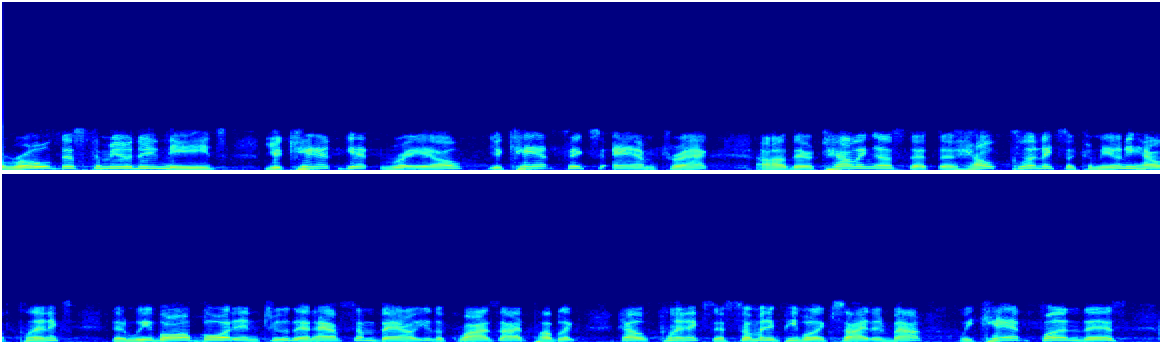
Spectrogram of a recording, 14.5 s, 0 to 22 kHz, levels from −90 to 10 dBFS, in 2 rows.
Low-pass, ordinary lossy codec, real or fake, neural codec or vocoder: 5.4 kHz; Opus, 24 kbps; fake; codec, 16 kHz in and 24 kHz out, 2.2 kbps, FireRedTTS-2 codec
